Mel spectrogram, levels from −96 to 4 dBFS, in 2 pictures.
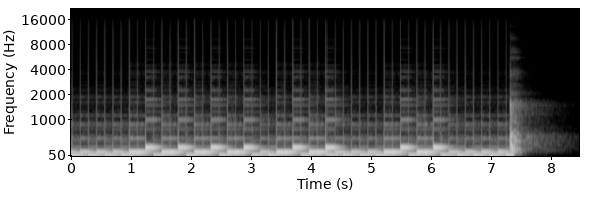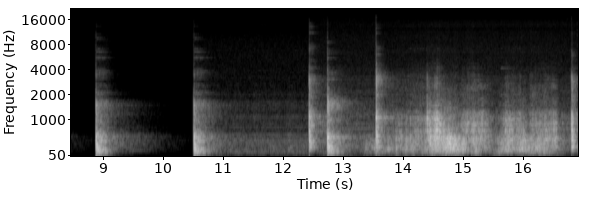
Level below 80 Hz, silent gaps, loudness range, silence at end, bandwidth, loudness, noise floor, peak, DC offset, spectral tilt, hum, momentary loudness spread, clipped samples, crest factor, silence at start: -30 dBFS; none; 12 LU; 0 s; 4.2 kHz; -22 LUFS; -84 dBFS; -4 dBFS; under 0.1%; -10 dB/octave; none; 14 LU; under 0.1%; 18 dB; 0 s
